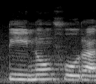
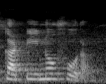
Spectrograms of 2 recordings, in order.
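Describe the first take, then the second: First: The word starts with a t sound. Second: The word starts with a k sound. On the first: "so it is pronounced at टीनोफोरा, सी is silent" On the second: "British English में it is called as कटीनोफोरा"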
